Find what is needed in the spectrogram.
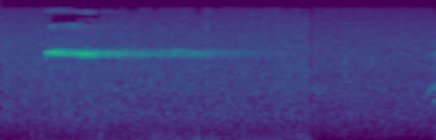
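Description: Referee's whistle blown once: a single short, high, steady blast of under a second, a moment after the start. Play is being stopped with a player down on the pitch.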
